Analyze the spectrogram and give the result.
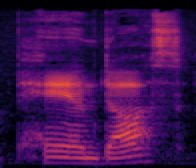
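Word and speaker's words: PEMDAS: this whole thing here PE m da s again that is pronounced pandas and this right here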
